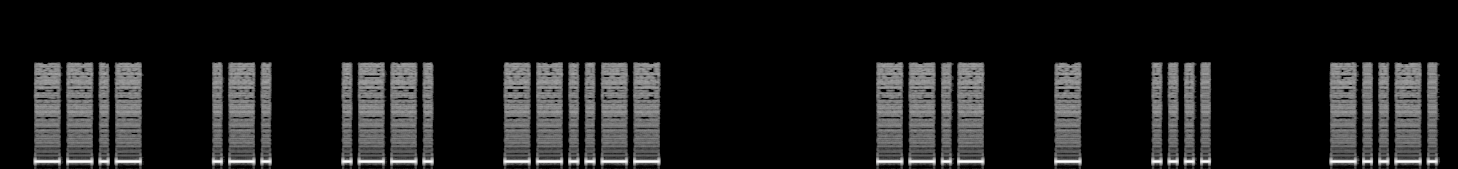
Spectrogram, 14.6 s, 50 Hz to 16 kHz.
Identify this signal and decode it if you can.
Morse code, heard as a keyed tone, about 15 wpm, spaced as for 8 wpm, 800 Hz. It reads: QRP, QTH /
